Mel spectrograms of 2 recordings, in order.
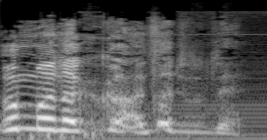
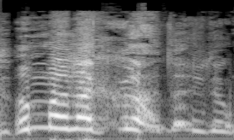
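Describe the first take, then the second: First: Put-on high, louder wailing plea of a boy; crying child. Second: Put-on a high, loud crying boy's plea; crying child. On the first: Lost boy running around crying for his mother, high wail. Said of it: "울고 다니면 막". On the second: Lost boy begging his mother not to leave, high teary plea. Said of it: "그때서 뭐라 그러죠?".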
